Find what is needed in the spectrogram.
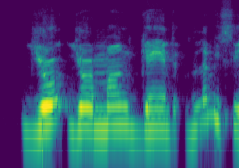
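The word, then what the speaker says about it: Jörmungandr: It's Jormungandr.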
